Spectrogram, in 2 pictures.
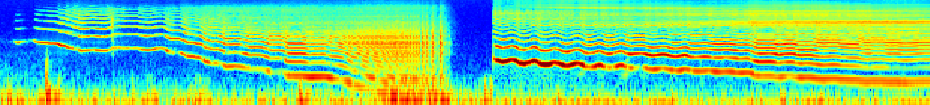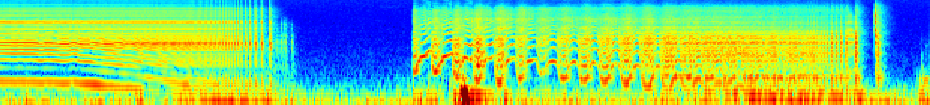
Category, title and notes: Sound effects > Objects / House appliances
Creaky door
Wooden door creak, recorded with no processing using a Sennheiser Shotgun MKH. could be good for some Halloween fun!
